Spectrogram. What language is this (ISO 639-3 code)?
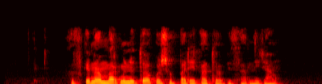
eus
